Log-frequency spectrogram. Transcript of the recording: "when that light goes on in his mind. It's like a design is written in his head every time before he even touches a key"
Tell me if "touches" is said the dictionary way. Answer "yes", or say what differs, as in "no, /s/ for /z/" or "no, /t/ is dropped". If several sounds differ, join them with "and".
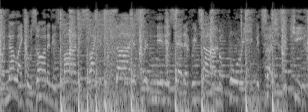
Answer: yes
